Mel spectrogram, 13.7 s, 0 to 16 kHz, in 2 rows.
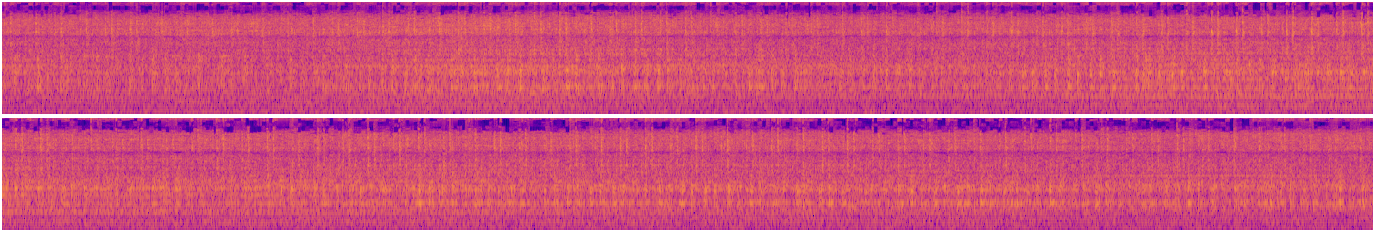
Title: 2018 Lexus IS 300 bad water pump sound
